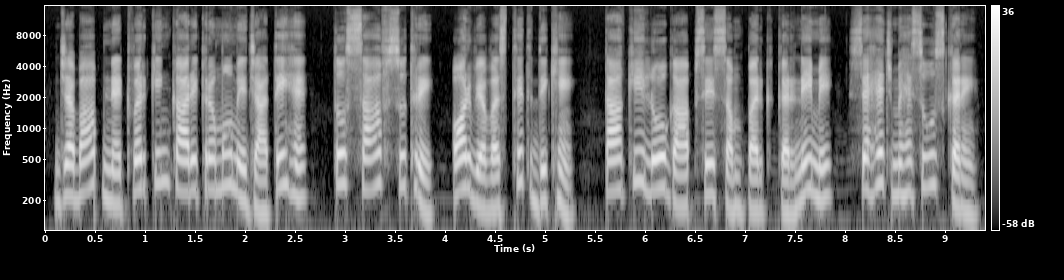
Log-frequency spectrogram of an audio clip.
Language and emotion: Hindi, neutral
